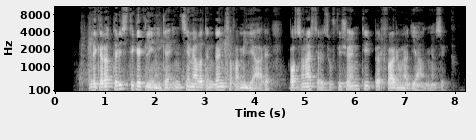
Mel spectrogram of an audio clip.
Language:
Italian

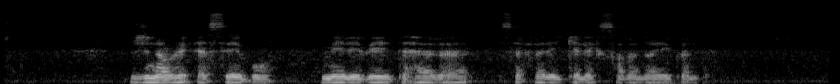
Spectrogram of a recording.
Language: Kurdish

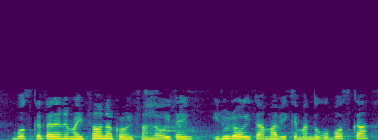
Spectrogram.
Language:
Basque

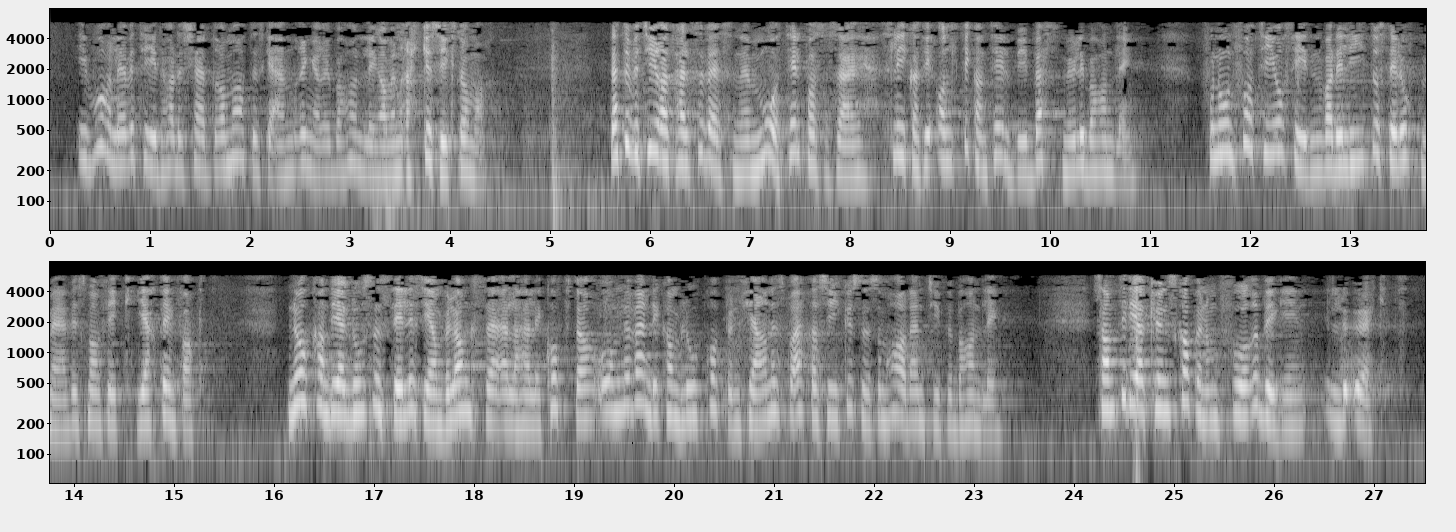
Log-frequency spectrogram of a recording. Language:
Norwegian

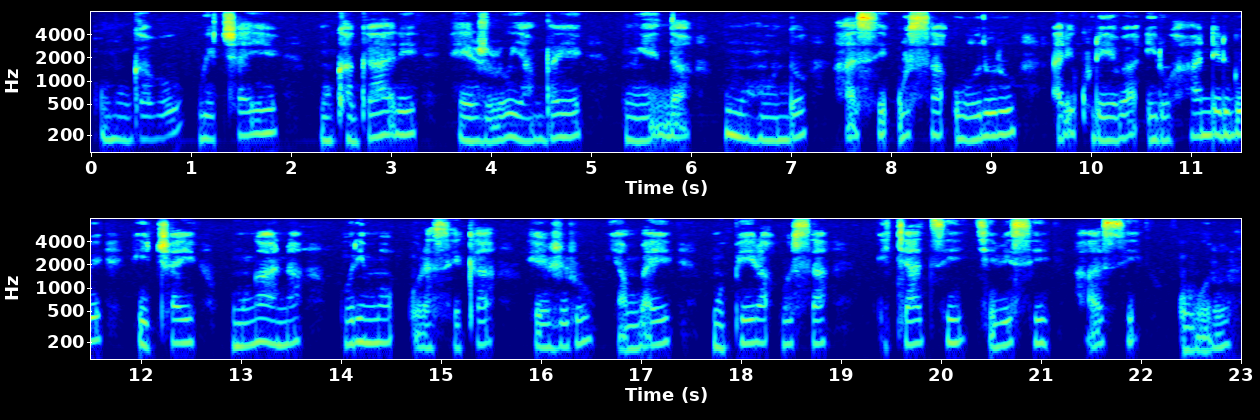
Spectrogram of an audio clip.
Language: Kinyarwanda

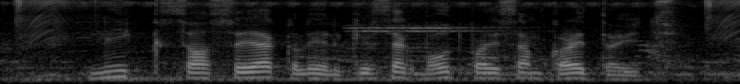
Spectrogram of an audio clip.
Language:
Maithili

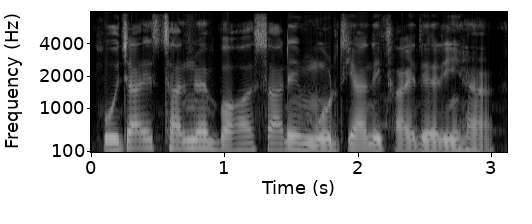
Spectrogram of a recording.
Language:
Hindi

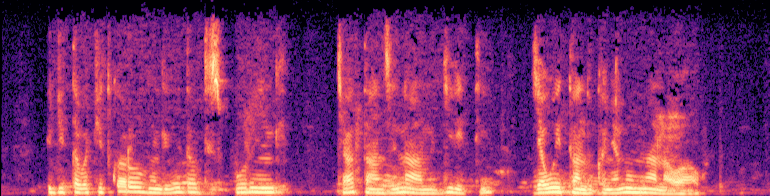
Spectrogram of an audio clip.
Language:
Kinyarwanda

